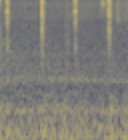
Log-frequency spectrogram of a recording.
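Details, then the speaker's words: Dodge Grand Caravan driving: faint high metallic chirps about three a second over low road rumble, the brake pad's metal wear indicator touching the rotor, meaning pads are low and need changing. "that's this little metal piece located right on your brake pad well the front and rear usually have one yep that that's what I'm talking about when that's there to tell you when you hit the rotor you need breaks you're pretty low get them changed this is what it sounds like"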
